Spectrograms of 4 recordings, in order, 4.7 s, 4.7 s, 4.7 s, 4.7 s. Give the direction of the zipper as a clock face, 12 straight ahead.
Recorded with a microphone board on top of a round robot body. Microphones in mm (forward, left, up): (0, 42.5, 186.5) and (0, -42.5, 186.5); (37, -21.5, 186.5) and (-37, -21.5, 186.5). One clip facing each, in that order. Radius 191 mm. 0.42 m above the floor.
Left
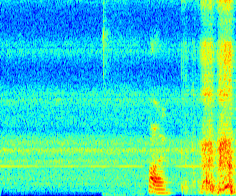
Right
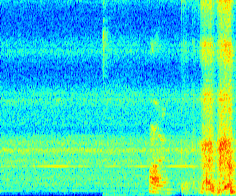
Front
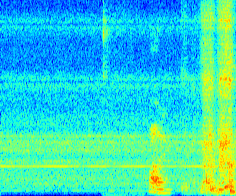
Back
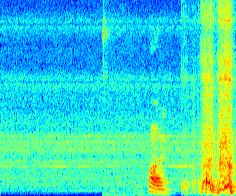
6 o'clock.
